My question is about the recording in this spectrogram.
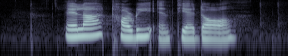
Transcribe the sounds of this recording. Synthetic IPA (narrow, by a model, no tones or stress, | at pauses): lɛlatʰɔɹiʔɛ̃nt̪iadɔl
